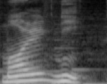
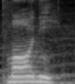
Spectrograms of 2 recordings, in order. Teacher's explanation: 멀니 is awkward to pronounce. Then 받침 리을 falls. It remains 머니.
